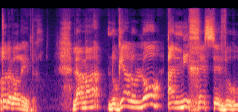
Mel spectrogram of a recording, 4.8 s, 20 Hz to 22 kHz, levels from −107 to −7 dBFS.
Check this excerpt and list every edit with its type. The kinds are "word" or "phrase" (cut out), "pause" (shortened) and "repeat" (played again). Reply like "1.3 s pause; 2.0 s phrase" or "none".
3.3 s pause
